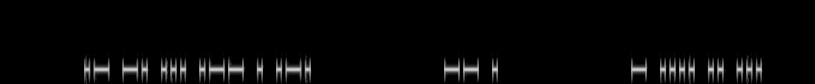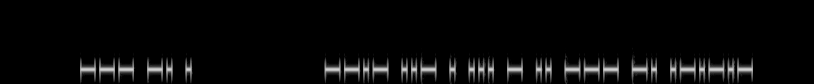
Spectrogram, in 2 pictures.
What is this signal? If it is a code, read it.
Morse code, heard as a keyed tone, about 25 wpm, 700 Hz. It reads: ANSWER ME THIS ONE QUESTION.
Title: 4x Word-Spacing - Sentences from Top 400 Words - 25wpm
